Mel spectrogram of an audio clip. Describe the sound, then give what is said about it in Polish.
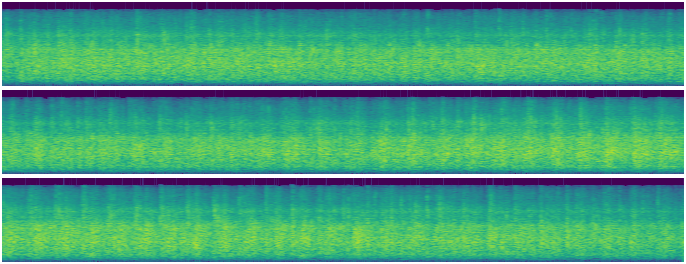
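Sustained, dense applause from a large congress audience for the team that organised the congress, a steady wash of many hands clapping at an even loudness for about twenty seconds with no voices standing out. “Brawo dla nich.”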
